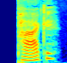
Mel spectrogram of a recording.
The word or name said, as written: pak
